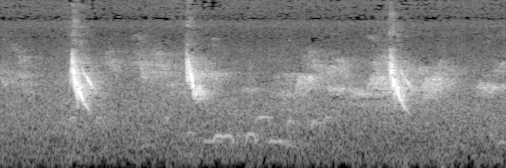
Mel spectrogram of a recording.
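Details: Three well-spaced, steeply falling chirps from an African sparrow, with soft hissy notes between them and faint low twitters in the background.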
